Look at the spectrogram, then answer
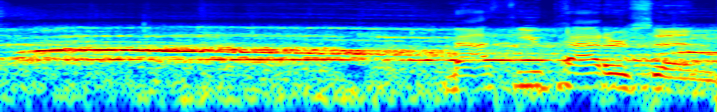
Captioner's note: attendees cheering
